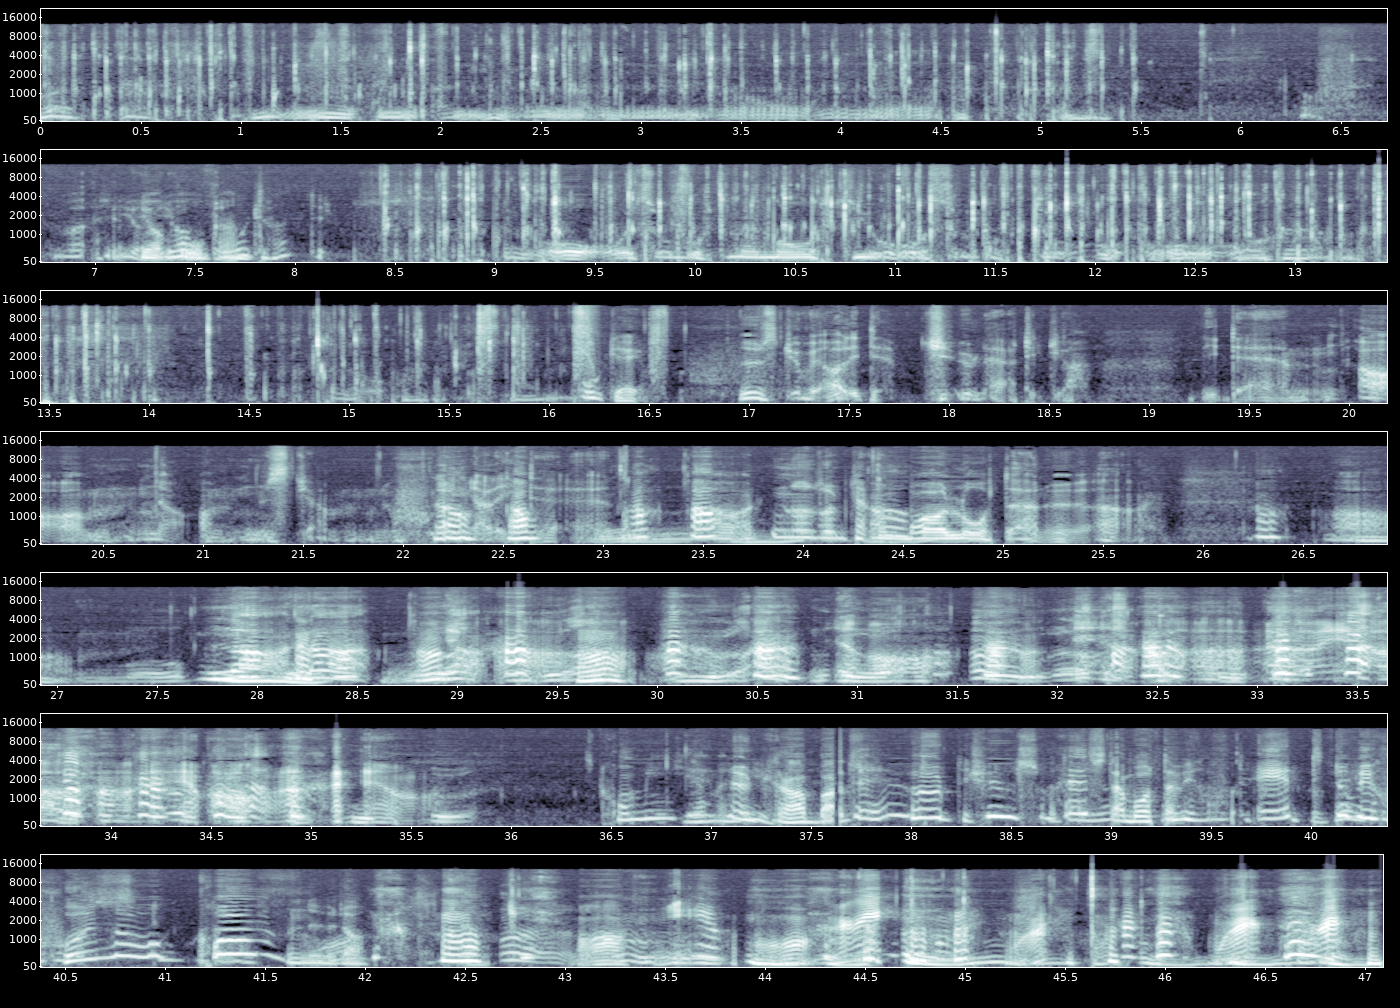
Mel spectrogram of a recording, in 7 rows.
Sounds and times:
Speech: 0:00.0 - 0:05.3, 0:06.3 - 0:08.3, 0:09.1 - 0:13.4, 0:14.9 - 0:47.0
Chewing, mastication: 0:00.0 - 0:05.6, 0:08.4 - 0:16.7.

